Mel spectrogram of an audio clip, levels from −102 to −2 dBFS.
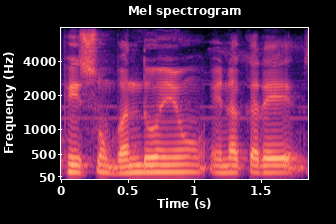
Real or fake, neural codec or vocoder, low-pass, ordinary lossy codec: real; none; none; none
